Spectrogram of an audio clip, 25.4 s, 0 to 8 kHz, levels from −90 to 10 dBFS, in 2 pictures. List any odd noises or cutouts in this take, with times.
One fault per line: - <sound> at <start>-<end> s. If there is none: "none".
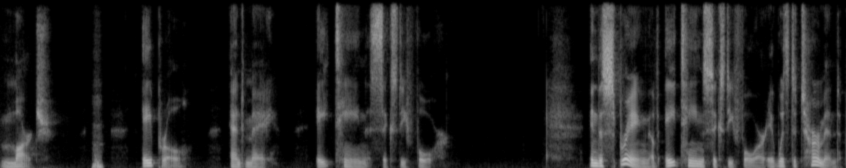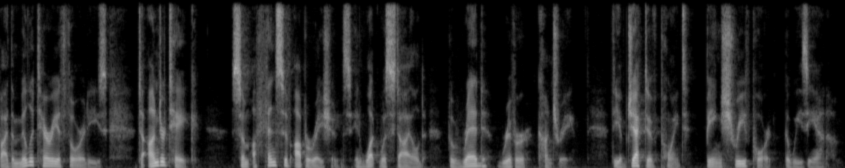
- breath at 1.4-1.6 s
